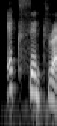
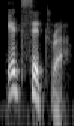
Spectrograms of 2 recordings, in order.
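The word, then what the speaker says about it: et cetera: यसलाई हामी एक्सेट्रा भन्छौँ तर त्यो रङ हो, एक्सेट्रा होइन एटसेट्रा. यो ट उच्चारण हुनु पऱ्यो यहाँ एटसेट्रा एटसेट्रा.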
